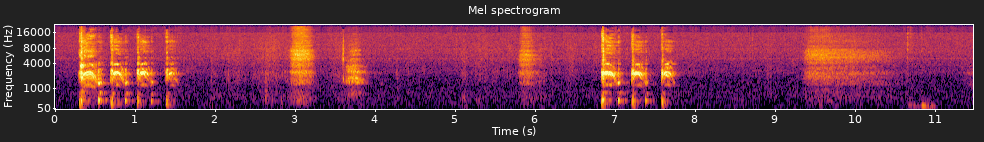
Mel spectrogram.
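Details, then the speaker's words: Adult who has been snuffy for the last few days, with two quick bursts of short, dry, hacking coughs and quiet breaths in between; she calls it an annoying dry cough: dry cough. "It's one of those annoying dry coughs. I'm just going to have to fight it cuz the more I cough, the more I walk off."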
